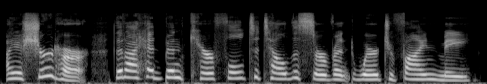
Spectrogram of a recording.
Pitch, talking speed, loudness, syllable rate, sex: 255 Hz, 195 wpm, -16 LUFS, 5.1 syllables/s, female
